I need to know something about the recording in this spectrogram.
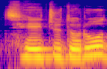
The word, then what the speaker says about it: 제주도: 그 죄는 아이죠 그런데 우리가 제주도로 놀러 간다 할 때 그 제주도는 어입니다 그런 것처럼 제주도 할 때는 제트 발음이 나는 것처럼 살짝 해야 돼요 제주도를 세계적인 관광도시로 만들겠습니다이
